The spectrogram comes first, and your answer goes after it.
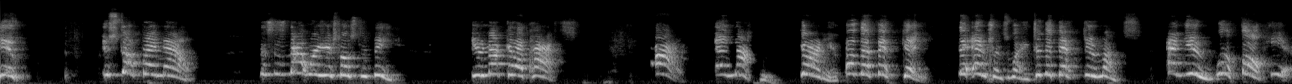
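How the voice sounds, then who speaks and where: A female-sounding, put-on character voice sits at an extremely high pitch. Long pauses come often. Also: moderate pace. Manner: commanding, threatening, raised voice.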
